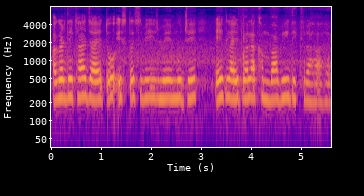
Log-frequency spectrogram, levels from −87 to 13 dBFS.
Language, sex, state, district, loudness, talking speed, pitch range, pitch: Hindi, female, Chandigarh, Chandigarh, -15 LUFS, 170 wpm, 235-245 Hz, 240 Hz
